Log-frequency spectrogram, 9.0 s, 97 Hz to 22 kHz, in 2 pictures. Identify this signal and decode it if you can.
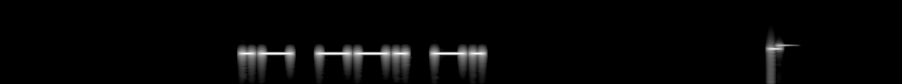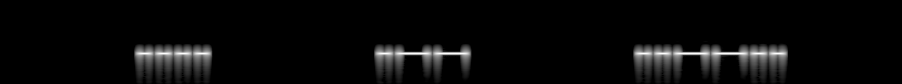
Morse code, heard as a keyed tone, about 25 wpm, spaced as for 13 wpm, 700 Hz. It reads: AGN HW?
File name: Top 90 QSO Elements - 6x Character Spacing - 25wpm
